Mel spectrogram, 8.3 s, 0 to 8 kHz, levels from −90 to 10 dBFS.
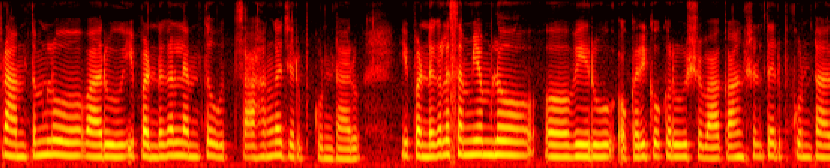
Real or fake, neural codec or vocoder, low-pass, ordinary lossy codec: real; none; none; none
